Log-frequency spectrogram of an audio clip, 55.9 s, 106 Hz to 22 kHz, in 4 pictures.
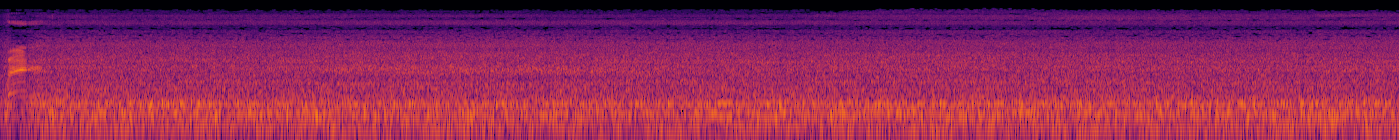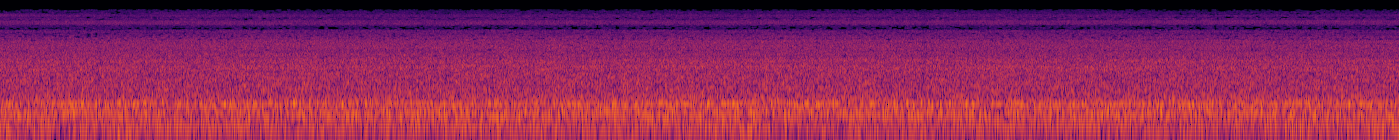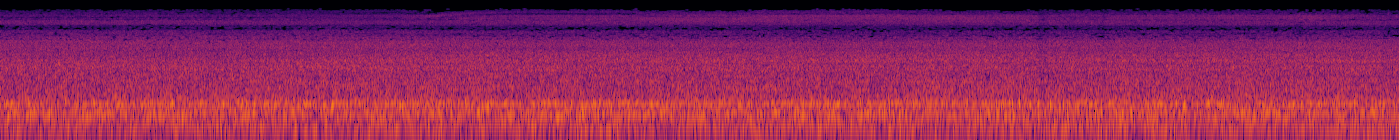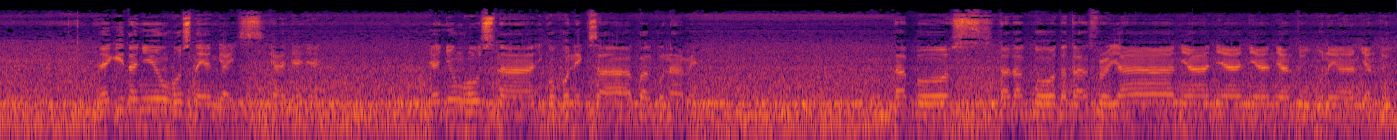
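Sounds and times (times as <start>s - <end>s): ship engines droning: 0.0s - 55.9s.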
